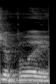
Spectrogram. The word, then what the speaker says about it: Chablis: Chablis, that's it.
